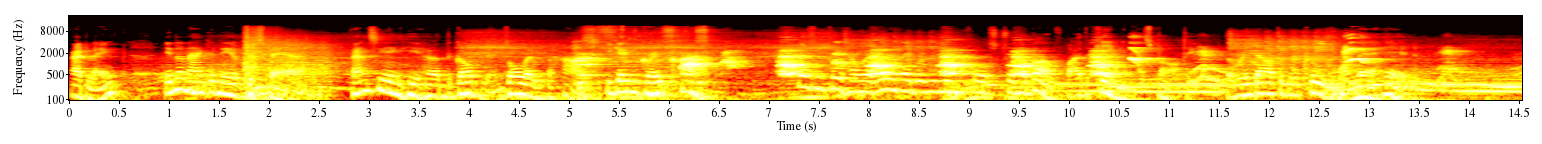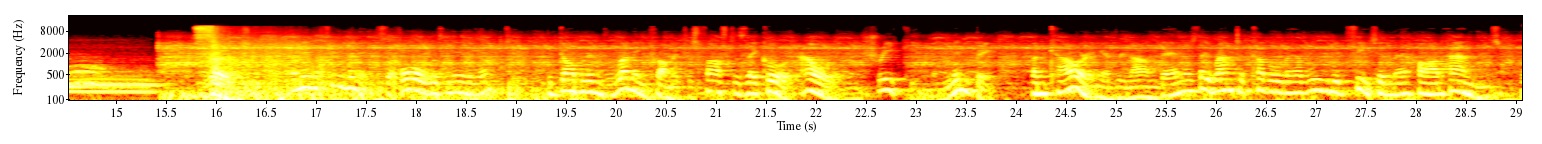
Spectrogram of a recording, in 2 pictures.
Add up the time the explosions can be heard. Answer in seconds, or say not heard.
5 s.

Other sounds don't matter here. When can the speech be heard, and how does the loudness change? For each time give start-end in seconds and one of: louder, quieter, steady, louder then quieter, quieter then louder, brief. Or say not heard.
0.0-6.5 steady
7.2-13.6 steady
15.8-29.0 steady.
